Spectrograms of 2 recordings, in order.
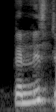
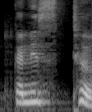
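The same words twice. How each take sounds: First: कनिष्ठ ending in a dry ṭ; wrong unaspirated ending. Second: कनिष्ठ ending in a puffed ṭh; correct aspirated ending. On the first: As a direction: say कनिष्ठ as kanisṭ, no breath. (कनिष्ठ के अंत में ट की ध्वनि) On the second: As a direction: say कनिष्ठ as kanisṭha, with breath. (कनिष्ठ के अंत में ठ की ध्वनि) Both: Shown as a demonstration. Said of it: "नहीं".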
